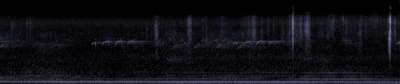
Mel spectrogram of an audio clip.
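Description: A songbird sings three short phrases of quick repeated high chirps over a steady low hum, which is the loudest sound. Two sharp clicks come near the end.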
